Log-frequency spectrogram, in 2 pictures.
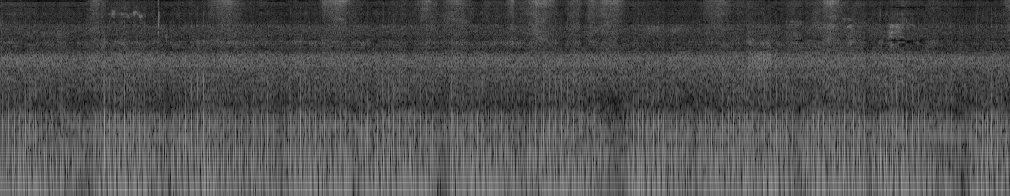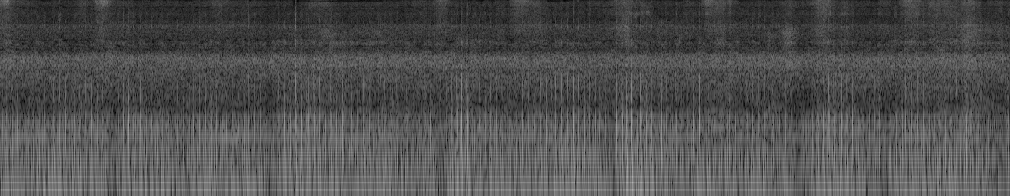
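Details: A kitten purring with its face pressed close, a steady low rumbling purr continuing throughout, with soft rhythmic pulses and faint background noise.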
